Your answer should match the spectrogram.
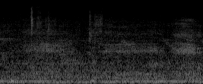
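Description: Quiet background with a steady low hum, and faint light rustling as plastic fittings are handled.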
